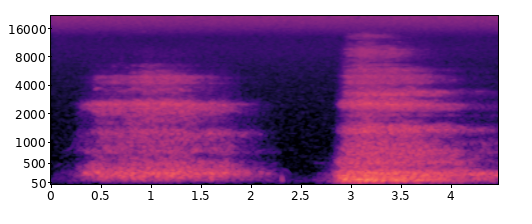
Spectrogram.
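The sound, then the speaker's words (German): Two long, deep breaths, a steady breathing sound with an airy hiss, taken during a guided relaxation exercise with one hand on the lower belly and one on the heart; a long inhale or exhale, a short pause, then another full breath, moderately loud. “Dann nimm hier ein paar tiefere Atemzüge ein und aus.”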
